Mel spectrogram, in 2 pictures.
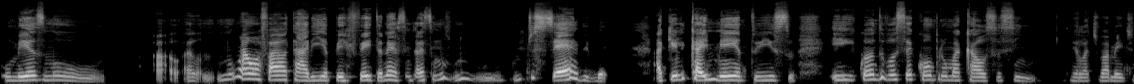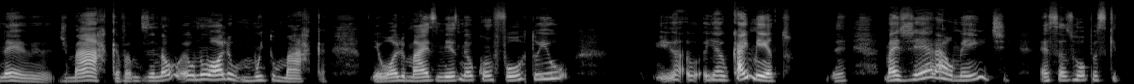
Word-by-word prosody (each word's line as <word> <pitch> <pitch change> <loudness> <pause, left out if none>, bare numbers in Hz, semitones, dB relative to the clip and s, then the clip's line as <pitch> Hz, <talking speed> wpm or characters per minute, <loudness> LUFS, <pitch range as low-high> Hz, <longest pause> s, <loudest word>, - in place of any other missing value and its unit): o 185 - -6
mesmo 190 -5 0 0.5
a - - -4
o - - -10
e - - -26
ela - - -7 0.2
não 225 +4 -3
é 250 - +7
uma 250 - +7
alfaiataria 200 -4 +2
perfeita, 180 +1 +1
né, 210 - +3
assim, 185 -1 -3
parece 190 +3 -2
não 285 +8 -4
não 265 -6 -9
não 215 - -11
te 285 +4 -3
serve 295 - +7
bem. 155 0 -4 0.5
Aquele 400 -7 +2
caimento, 195 -4 +5
isso. 190 0 0 0.4
E 205 -6 -4
quando 225 +3 0
você 225 0 0
compra 205 -2 -4
uma 190 -1 -2
calça 170 -2 -2
assim, 170 -4 -7 0.3
relativamente, 165 -1 -7
né, 150 -7 -3
de 150 - -15
marca 175 -1 +2
vamos 165 - -8
dizer 170 +1 -5
não 185 - -2
eu 215 - 0
não 230 +2 +1
olho 225 +2 +4
muito 185 +4 -8
marca. 140 -4 -5 0.4
Eu - - -3
olho 175 +3 +1
mais 175 +3 +2
mesmo 180 +4 -1
é - - 0
o - - -4
conforto 200 +3 -3
e 250 - -2
o 285 +10 -5 0.8
e - - -6
a - - -4
o 445 +1 -5
e 210 - -3
o 200 - -4
caimento, 175 -5 +3 0.4
né. 165 +4 -10 0.4
Mas, 195 +1 +2
geralmente, 225 - -1 0.3
essas 190 +3 -4
roupas 200 -1 -3
que - - -13
195 Hz, 165 wpm, -23 LUFS, 175-215 Hz, 0.8 s, é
